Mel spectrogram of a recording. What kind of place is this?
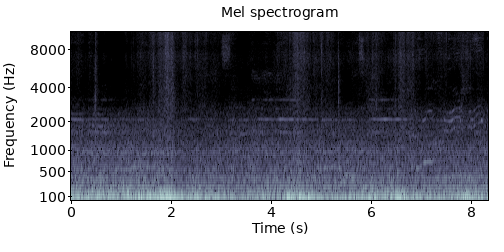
car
